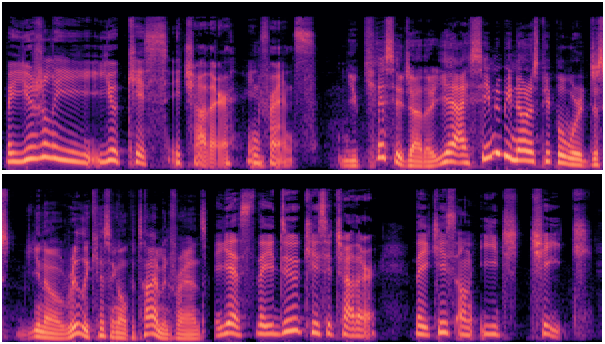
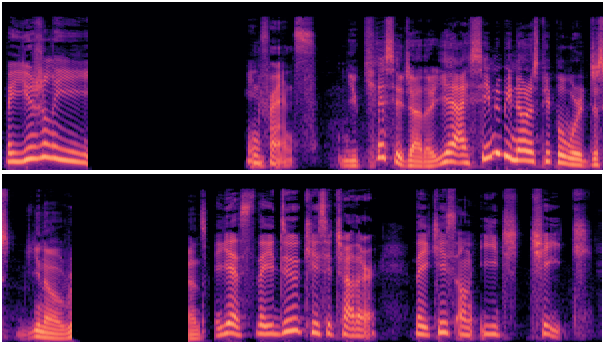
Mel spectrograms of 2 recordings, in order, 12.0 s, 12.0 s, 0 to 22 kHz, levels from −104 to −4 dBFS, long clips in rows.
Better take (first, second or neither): first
